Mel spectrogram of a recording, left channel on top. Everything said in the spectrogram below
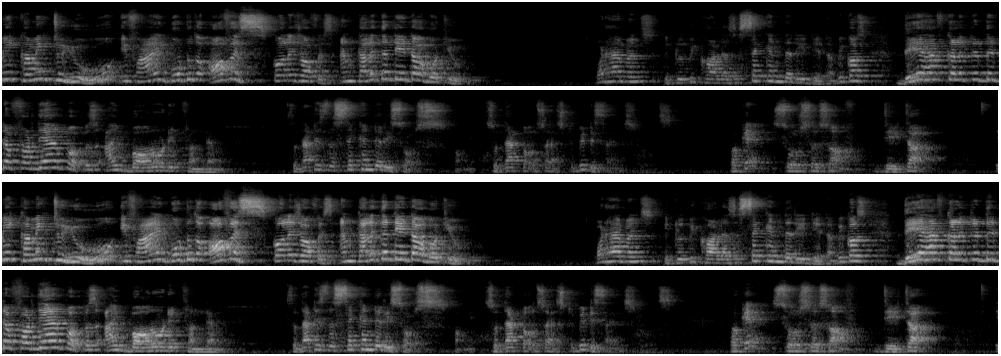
coming to you, if I go to the office, college office, and collect the data about you, what happens? It will be called as a secondary data, because they have collected data for their purpose. I borrowed it from them. So that is the secondary source for me. So that also has to be decided, students. Okay? Sources of data.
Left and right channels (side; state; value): left; quieter; 5.3 dB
